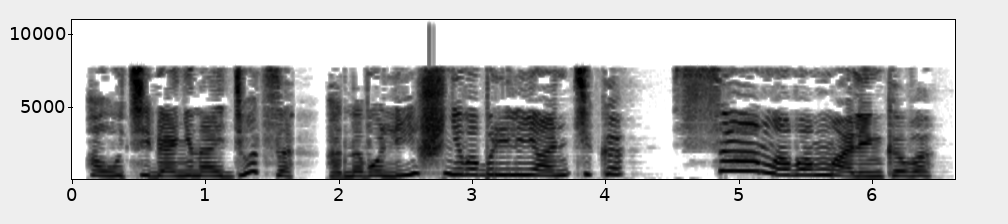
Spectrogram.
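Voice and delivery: small, kittenish, cat-like little voice. A narrator reads one character's question to another, in a cat-like little voice. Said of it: "спросила Заури кошачьим голоском".

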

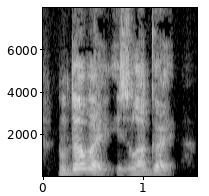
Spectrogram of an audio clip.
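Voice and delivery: ordinary delivery, nothing marked

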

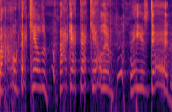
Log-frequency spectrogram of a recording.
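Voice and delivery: very high, screamed, shrill call-out. Retelling a famous wrestling commentary call: J R screaming commentary call. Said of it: "J R is just screaming".

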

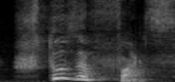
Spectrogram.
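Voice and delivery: annoyed grumbling tone. A lord waiting among robed peers being lined up grumbles irritably. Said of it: "раздраженно проворчал лорд Аттенбери".

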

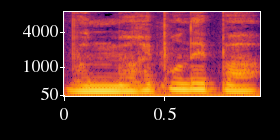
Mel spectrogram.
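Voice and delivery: voice full of anguish. Getting no answer from the man she questions, a woman presses him, anguished. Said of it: "reprit Marie avec angoisse".

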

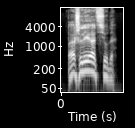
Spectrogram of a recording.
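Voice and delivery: ordinary delivery

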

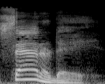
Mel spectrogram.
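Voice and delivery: Saturday sliding down in pitch, high to low. Teaching English weekday names, with Saturday falling from high to low. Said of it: "由高音往低自然下降".

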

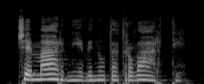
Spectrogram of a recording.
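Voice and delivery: ordinary delivery, nothing marked

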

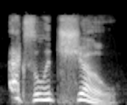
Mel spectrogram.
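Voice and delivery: heavy stress on "Excellent show". Reading a viewer's comment aloud with emphasis on excellent show. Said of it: "That's my emphasis on it".

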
